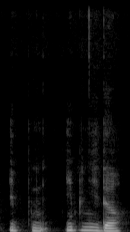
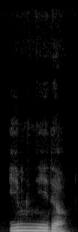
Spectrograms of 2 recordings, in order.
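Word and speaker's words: 합니다: pour fluidifier la liaison est ce que ça serait plus compliqué de dire hip hip nida donc on dit hymne ida voilà pour un exemple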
